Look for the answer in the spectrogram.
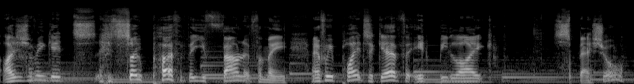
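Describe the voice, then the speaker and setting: Man as a bashful teenage girl, high swooping voice, eager and halting, visual novel character, music behind. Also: very animated, creaky. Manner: hesitant, gushing, stammering.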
